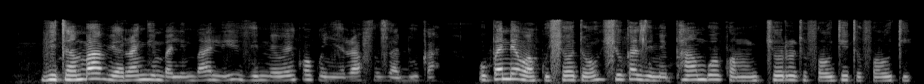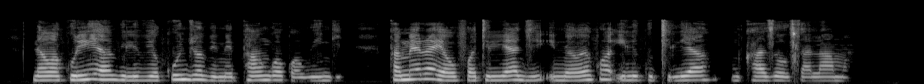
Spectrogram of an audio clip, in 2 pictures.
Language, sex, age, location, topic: Swahili, female, 18-24, Kisumu, finance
